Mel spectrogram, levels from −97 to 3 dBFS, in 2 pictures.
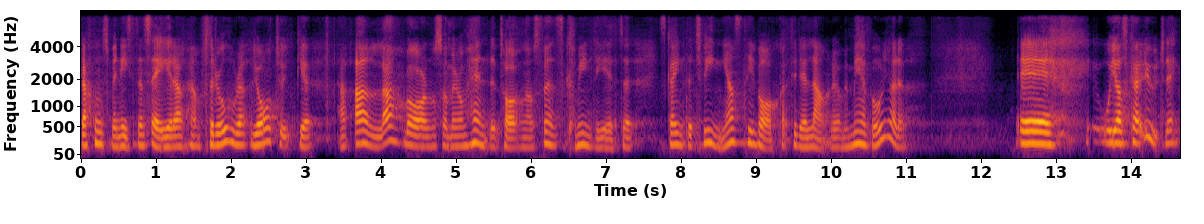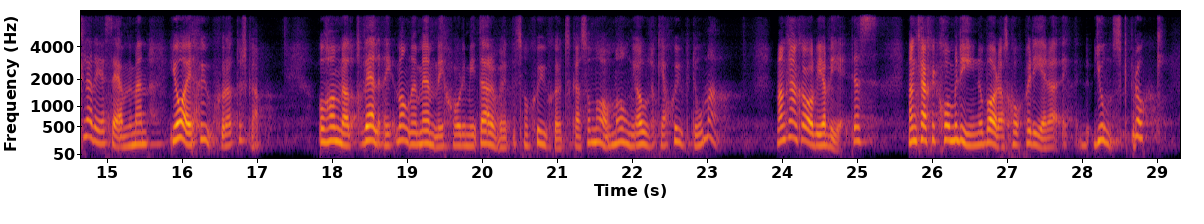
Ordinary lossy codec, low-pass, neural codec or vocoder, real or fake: none; 7.2 kHz; codec, 16 kHz in and 24 kHz out, 0.9 kbps, LongCat-Audio-Codec, four codebook decoder; fake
